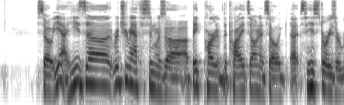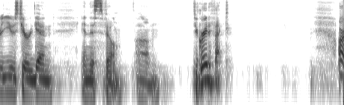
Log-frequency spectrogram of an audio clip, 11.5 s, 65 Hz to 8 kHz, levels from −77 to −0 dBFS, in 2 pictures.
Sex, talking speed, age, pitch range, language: male, 165 wpm, 30-49, 125-175 Hz, English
